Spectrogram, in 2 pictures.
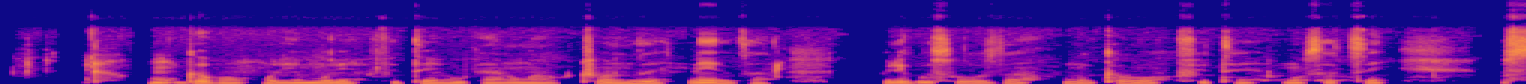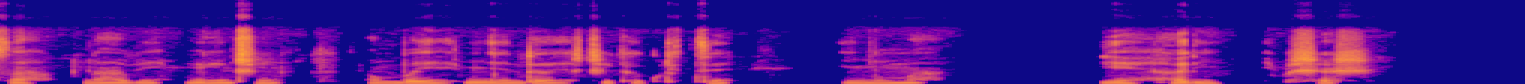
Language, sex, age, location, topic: Kinyarwanda, male, 18-24, Kigali, health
